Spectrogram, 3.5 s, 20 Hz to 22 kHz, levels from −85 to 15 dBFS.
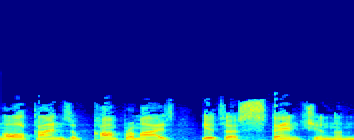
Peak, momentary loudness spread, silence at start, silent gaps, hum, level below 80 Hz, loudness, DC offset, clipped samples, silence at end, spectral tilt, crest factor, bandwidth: -2 dBFS; 6 LU; 0 s; none; none; -60 dBFS; -17 LUFS; under 0.1%; under 0.1%; 0 s; -4 dB/octave; 16 dB; 7.8 kHz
